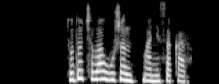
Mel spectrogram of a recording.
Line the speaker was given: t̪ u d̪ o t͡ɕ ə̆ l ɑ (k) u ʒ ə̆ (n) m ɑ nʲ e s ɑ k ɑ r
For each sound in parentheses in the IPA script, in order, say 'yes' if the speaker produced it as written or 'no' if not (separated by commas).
no, yes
